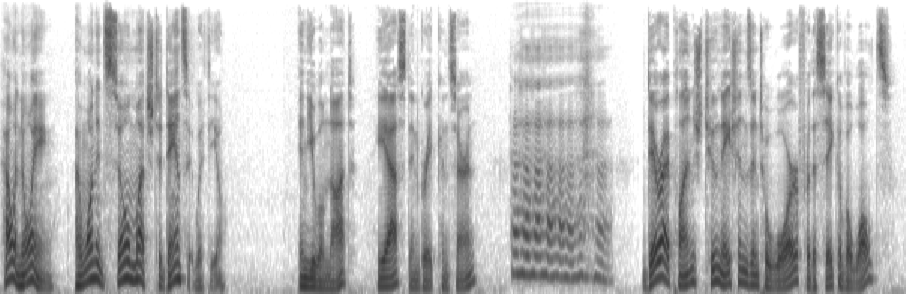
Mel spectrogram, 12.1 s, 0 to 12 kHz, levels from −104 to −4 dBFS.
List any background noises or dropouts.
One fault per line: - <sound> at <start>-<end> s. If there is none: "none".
- laugh at 6.8-8.2 s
